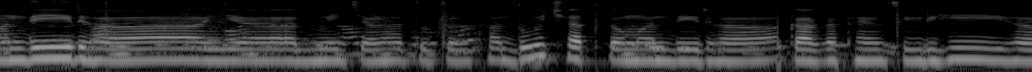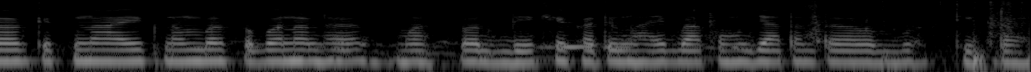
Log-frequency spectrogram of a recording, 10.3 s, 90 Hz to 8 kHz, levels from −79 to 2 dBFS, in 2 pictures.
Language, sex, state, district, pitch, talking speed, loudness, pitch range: Chhattisgarhi, female, Chhattisgarh, Balrampur, 180 Hz, 200 wpm, -41 LUFS, 175-190 Hz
